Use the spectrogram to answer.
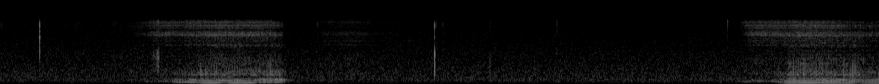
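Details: Recorded 2010-11-22: two long, rumbling in-breath snores about five seconds apart with quiet breathing between; ordinary snoring.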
